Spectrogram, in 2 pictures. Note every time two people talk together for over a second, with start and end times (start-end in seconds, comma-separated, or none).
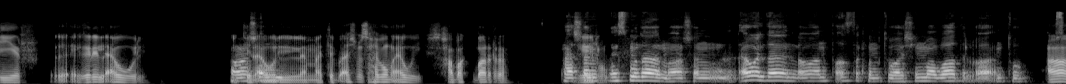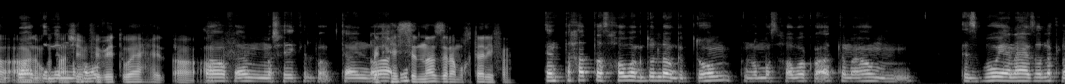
10.5-11.8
